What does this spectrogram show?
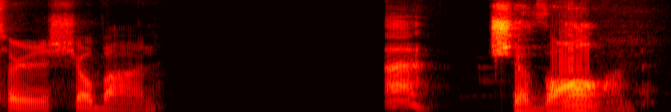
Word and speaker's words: Siobhan: um so so k hendo says the name's pronounced siobhan um it's irish yeah uh yeah so the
